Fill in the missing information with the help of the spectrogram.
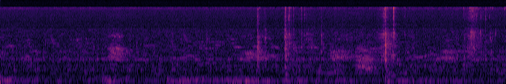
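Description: A pot of broth at a rolling boil, bubbling faintly with an uneven low rumble and a few sharp clicks. Faint bird calls come in now and then.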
